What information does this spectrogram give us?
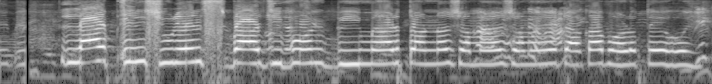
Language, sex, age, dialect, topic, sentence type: Bengali, female, <18, Rajbangshi, banking, statement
